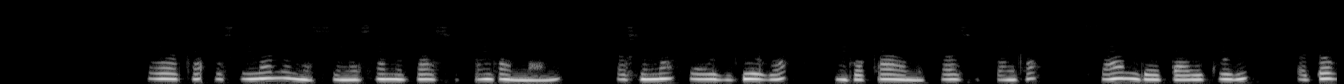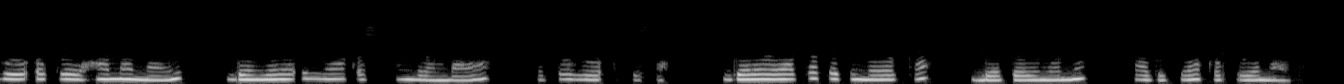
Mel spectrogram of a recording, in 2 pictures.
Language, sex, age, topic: Oshiwambo, female, 18-24, agriculture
